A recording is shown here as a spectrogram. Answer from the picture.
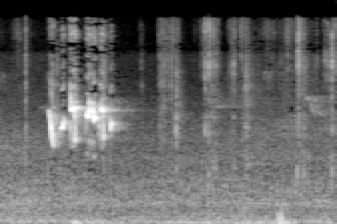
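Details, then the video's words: Wild bulbul from Mandali, caught long ago and newly isolated in a cage, delivers one bright, rapid phrase of jumping liquid notes lasting under a second, then falls silent. "بلابل وحشيات خامات كاع منفذ مندلي لسانات روعه"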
